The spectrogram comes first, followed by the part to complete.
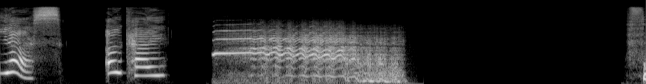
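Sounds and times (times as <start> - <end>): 
speech: 0.2 - 0.5, 1.3 - 1.8
horse neighing: 2.1 - 4.2.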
